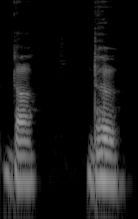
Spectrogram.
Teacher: जो जीभ का अगला भाग थोड़ा ऊपर उठकर आपका झटके से नीचे आता है। ठीक है, जीभ का आपका जो आगे वाला भाग होता है वो ऊपर जब थोड़ा ऊपर उठकर आपके झटके से नीचे आता है, आप बोल के देख सकते हो ड ढ, अपना जीभ आपके झटके से नीचे आती है, तो इसको क्या कहते हैं आपका उत्क्षिप्त आपका व्यंजन कहते हैं। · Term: उत्क्षिप्त व्यंजन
